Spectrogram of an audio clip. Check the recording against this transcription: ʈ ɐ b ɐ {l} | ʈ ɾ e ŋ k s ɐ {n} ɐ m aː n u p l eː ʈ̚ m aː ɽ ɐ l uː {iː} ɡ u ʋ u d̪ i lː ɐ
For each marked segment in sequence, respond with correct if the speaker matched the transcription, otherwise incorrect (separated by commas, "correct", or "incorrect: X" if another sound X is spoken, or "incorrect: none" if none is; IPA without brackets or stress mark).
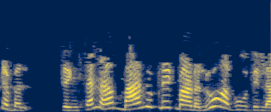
correct, incorrect: nː, incorrect: aː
